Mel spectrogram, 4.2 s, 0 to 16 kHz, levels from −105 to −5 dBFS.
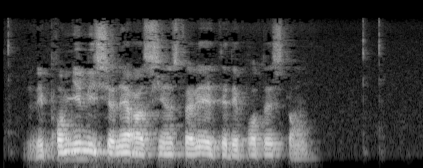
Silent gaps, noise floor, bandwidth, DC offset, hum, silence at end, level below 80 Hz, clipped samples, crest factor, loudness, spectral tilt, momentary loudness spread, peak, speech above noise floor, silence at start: none; -61 dBFS; 11.5 kHz; under 0.1%; none; 1.15 s; -76 dBFS; under 0.1%; 18 dB; -24 LUFS; -4 dB/octave; 13 LU; -6 dBFS; 38 dB; 0.3 s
